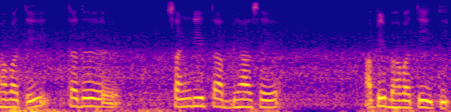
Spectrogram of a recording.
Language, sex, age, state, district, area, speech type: Sanskrit, female, 45-60, Tamil Nadu, Coimbatore, urban, spontaneous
